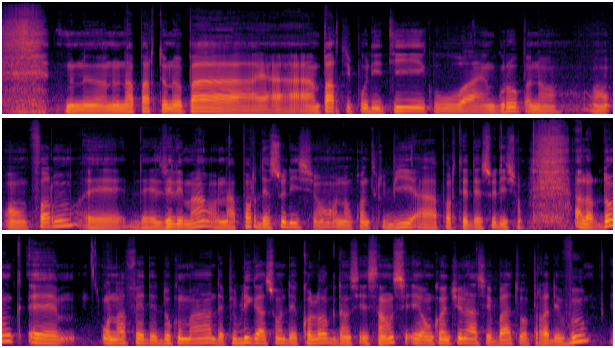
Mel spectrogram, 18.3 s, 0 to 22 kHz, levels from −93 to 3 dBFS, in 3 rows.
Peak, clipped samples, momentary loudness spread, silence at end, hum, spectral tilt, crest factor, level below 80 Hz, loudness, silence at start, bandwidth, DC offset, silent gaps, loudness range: -10 dBFS; under 0.1%; 6 LU; 0 s; none; -6 dB/octave; 20 dB; -68 dBFS; -30 LUFS; 0 s; 20 kHz; under 0.1%; none; 3 LU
